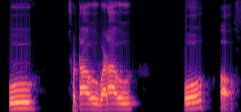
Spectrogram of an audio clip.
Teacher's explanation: इन चार स्वरों का उच्चारण करते समय मुख गोल हो रहा है वृत्त के आकार का हो रहा है तो ये वृताकार हो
